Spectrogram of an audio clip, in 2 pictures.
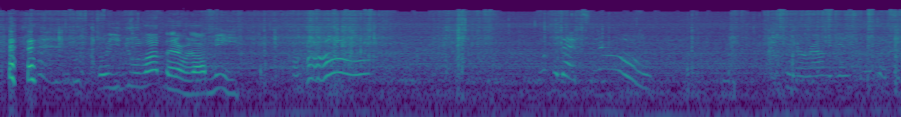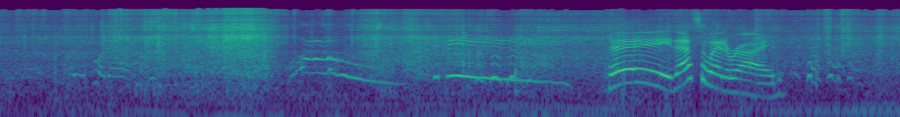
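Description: A young child cries out and squeals.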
